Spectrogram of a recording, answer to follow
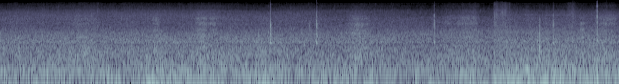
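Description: Steady rushing of a river running over rocky rapids, with some wind on the microphone and a few faint clicks.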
